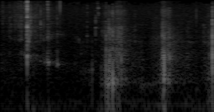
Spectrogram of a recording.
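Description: A person biting and chewing a frozen vanilla ice cream bar loaded with crushed Crunch bar: three faint crunches spread over two seconds.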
